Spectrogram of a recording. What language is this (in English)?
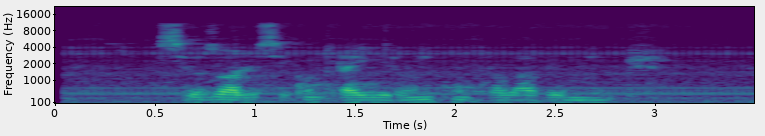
Portuguese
